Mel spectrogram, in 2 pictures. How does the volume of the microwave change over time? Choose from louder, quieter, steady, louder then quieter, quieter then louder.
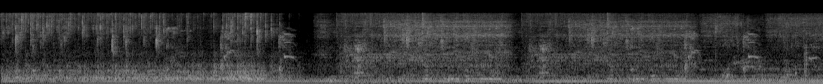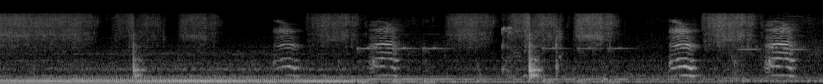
louder then quieter.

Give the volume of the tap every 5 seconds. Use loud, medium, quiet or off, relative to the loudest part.
loud, medium, medium, loud.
